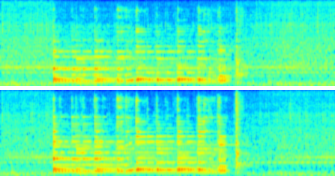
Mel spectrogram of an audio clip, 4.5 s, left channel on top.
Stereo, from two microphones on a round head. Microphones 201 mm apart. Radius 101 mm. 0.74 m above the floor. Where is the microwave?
75° right (ahead or behind), 1.7 m.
